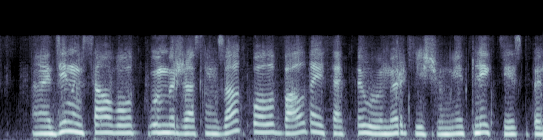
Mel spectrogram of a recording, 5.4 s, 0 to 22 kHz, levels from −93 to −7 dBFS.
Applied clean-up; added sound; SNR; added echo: neural separator model SepFormer DNS4.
